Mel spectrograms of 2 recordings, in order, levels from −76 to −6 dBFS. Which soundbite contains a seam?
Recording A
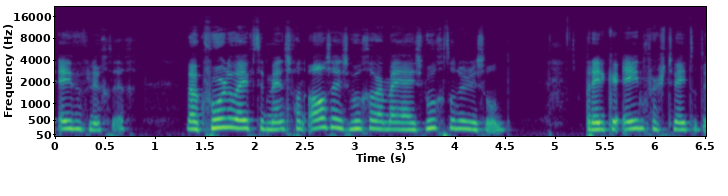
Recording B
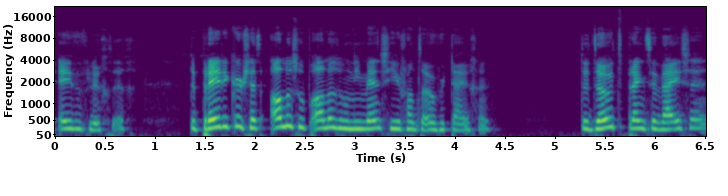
B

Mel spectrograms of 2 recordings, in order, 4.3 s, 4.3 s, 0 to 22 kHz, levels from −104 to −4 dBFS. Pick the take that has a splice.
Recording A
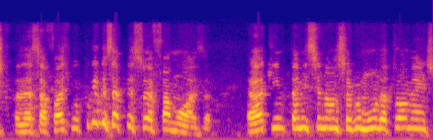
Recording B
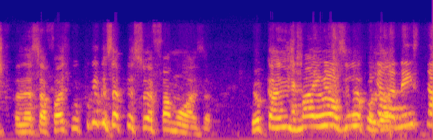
B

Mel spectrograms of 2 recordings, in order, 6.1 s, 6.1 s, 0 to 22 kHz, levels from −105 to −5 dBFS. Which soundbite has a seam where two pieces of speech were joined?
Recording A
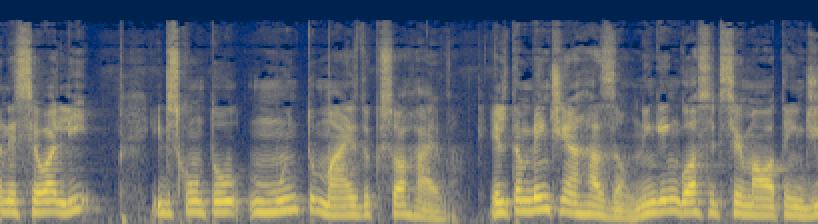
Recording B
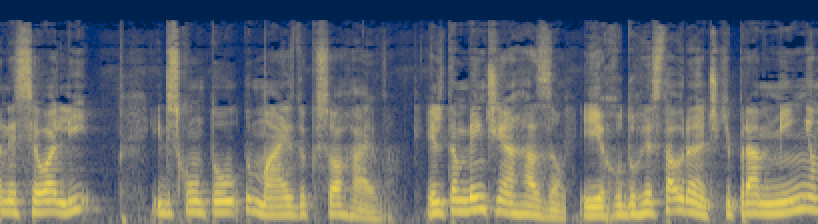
B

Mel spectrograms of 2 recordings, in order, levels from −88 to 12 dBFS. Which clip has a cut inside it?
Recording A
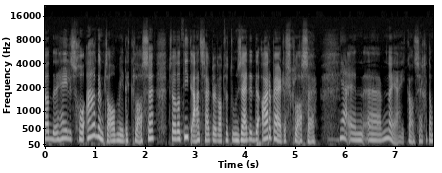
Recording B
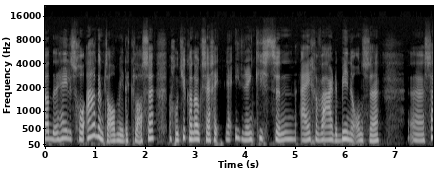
B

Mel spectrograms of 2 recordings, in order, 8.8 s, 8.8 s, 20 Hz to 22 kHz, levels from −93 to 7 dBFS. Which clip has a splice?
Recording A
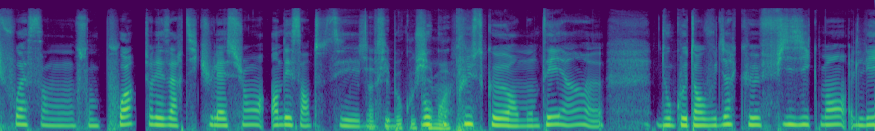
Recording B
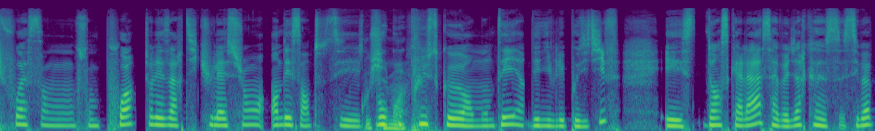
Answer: B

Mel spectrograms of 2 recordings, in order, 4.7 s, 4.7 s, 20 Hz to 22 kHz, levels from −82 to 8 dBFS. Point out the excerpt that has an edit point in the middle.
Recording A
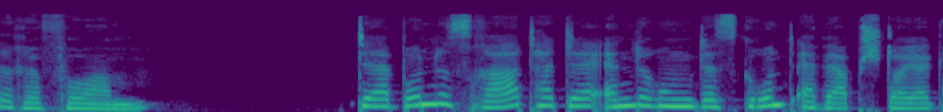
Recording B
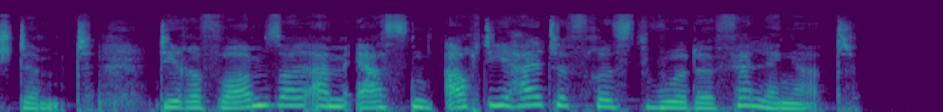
B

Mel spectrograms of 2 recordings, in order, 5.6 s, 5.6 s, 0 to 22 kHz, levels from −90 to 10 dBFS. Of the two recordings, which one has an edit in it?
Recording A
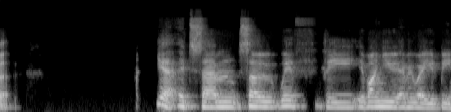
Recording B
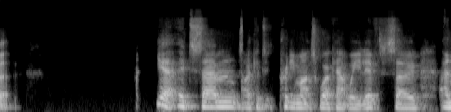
B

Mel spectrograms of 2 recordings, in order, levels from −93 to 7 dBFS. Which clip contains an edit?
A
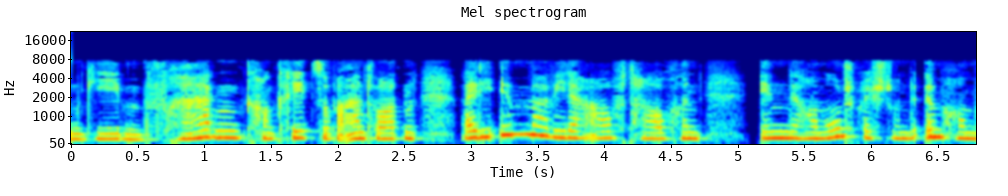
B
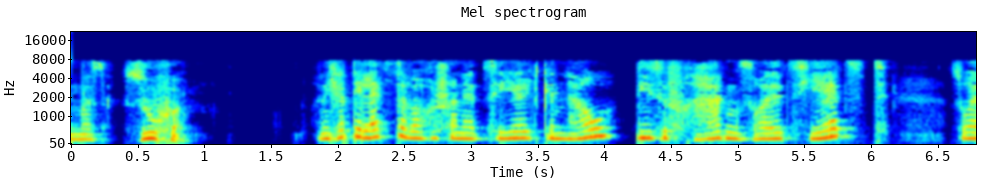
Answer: B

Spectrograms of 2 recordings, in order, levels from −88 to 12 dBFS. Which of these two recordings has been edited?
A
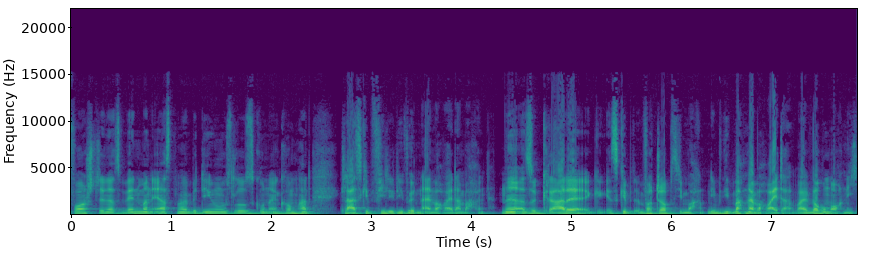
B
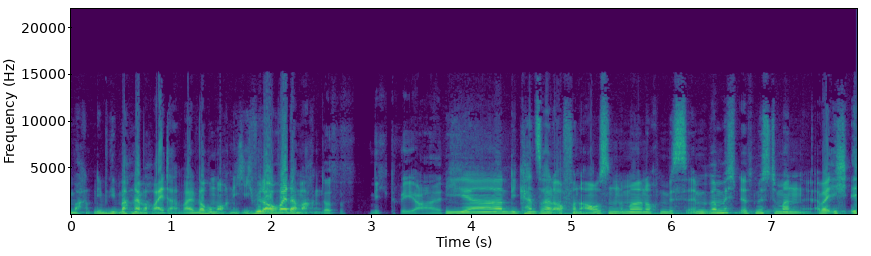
B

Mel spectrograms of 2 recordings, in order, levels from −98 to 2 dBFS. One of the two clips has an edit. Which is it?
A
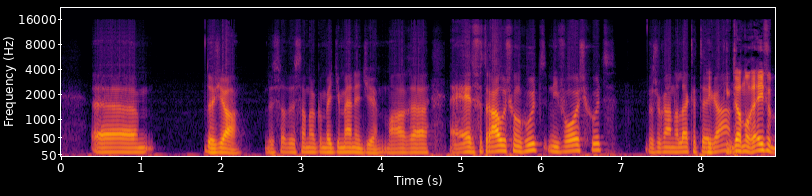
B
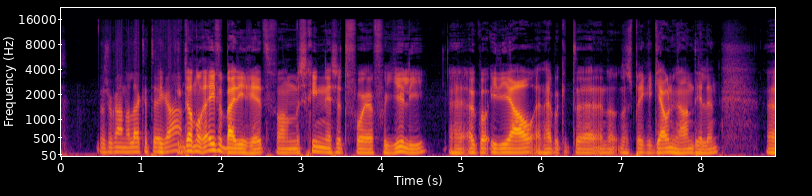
A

